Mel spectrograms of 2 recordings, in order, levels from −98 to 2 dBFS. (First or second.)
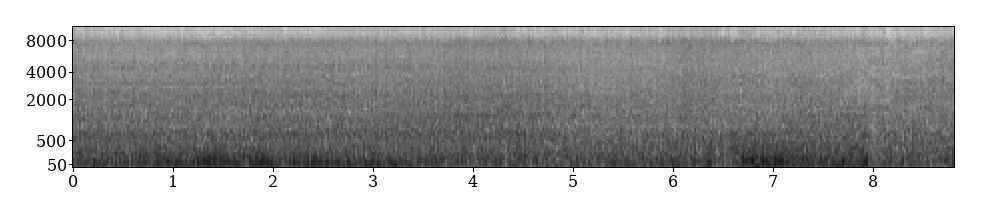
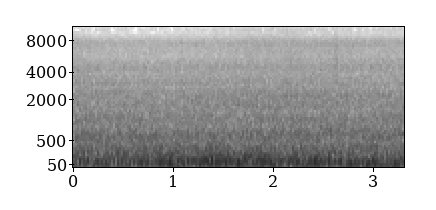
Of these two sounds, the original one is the second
